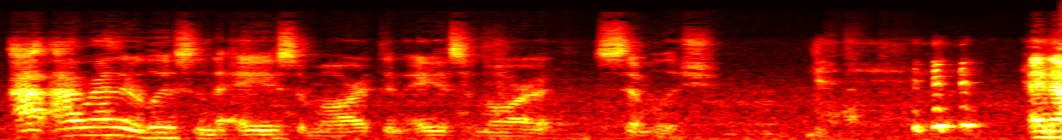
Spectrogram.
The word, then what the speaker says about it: ASMR: Now I reckon it wouldn't take long for them to do an Asmir, if that's how you pronounce it. I'll call it Asmir. – It's ASMR. It's just the letters. It's ASMR.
